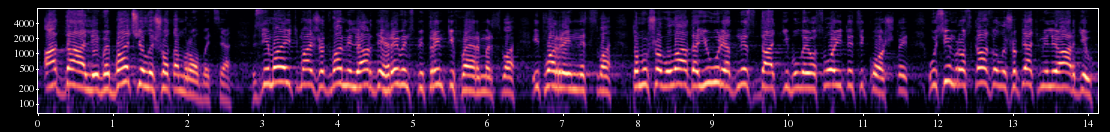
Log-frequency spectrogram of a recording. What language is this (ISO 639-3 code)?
ukr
